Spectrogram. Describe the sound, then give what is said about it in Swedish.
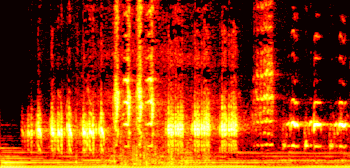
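A warbler sings a quick series of repeated chirping notes in short bursts, clear, on the Kliosai meadows, over a steady low background hum with no talking. “På Kliosai ängar finns fortfarande sångare.”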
